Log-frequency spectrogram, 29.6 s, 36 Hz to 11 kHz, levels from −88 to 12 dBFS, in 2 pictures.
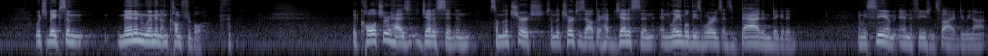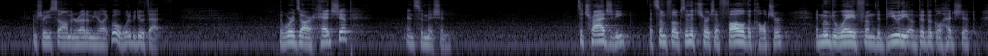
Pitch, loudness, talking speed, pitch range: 135 Hz, -29 LUFS, 180 wpm, 125-145 Hz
